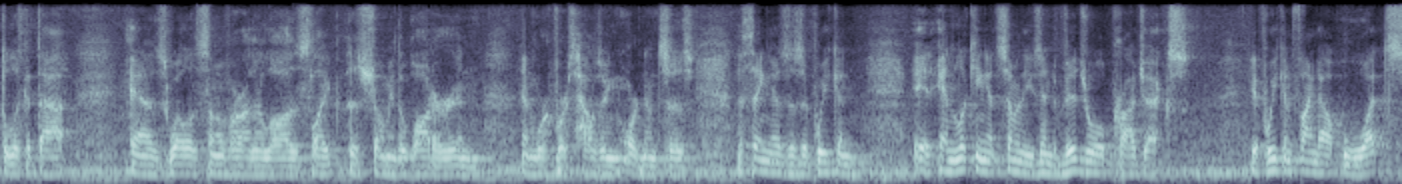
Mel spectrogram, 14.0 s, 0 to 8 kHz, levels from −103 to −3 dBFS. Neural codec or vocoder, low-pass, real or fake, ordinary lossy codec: none; 7.2 kHz; real; AAC, 48 kbps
